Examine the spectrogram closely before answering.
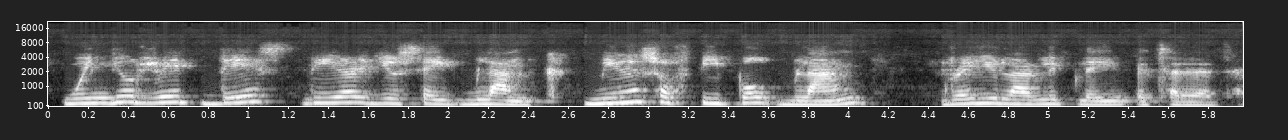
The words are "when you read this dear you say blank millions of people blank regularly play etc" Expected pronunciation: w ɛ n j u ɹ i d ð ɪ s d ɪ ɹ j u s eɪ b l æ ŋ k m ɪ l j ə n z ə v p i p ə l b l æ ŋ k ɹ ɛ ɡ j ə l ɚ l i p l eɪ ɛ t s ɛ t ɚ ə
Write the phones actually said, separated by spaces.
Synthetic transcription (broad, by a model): w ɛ n j u ɹ i d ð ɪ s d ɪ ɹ j u s eɪ b l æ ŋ k m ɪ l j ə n s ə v p i p ə l b l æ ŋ k ɹ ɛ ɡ j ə l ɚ l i p l eɪ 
